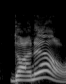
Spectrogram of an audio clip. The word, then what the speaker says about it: Donnell: bring you back in is it Donald is that how you say her name Donnell okay all right very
